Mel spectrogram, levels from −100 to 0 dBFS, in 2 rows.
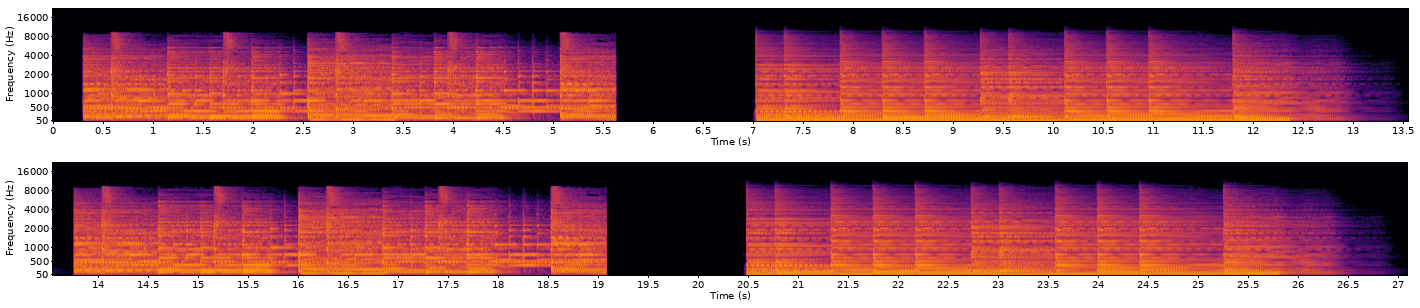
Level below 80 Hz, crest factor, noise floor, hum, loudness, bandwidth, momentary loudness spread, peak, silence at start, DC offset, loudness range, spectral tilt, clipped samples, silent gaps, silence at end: -32 dBFS; 18 dB; under -90 dBFS; none; -24 LUFS; 10 kHz; 5 LU; -6 dBFS; 0.3 s; under 0.1%; 4 LU; -5.5 dB/octave; under 0.1%; 5.85-5.90 s, 6.20-6.31 s, 6.51-6.55 s, 19.58-19.68 s, 19.80-19.84 s; 0.7 s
